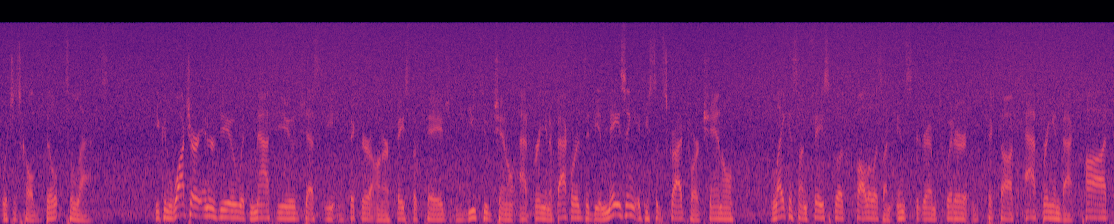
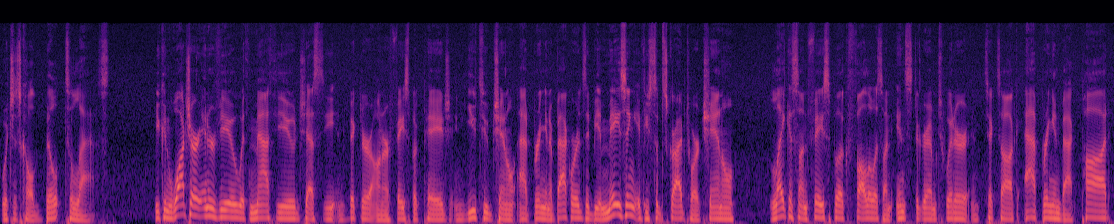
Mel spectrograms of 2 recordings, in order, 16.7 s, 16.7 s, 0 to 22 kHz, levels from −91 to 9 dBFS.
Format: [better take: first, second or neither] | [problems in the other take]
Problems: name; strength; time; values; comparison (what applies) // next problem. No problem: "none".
second | hiss; loud; throughout; 4 dB below the speech; faint in the second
